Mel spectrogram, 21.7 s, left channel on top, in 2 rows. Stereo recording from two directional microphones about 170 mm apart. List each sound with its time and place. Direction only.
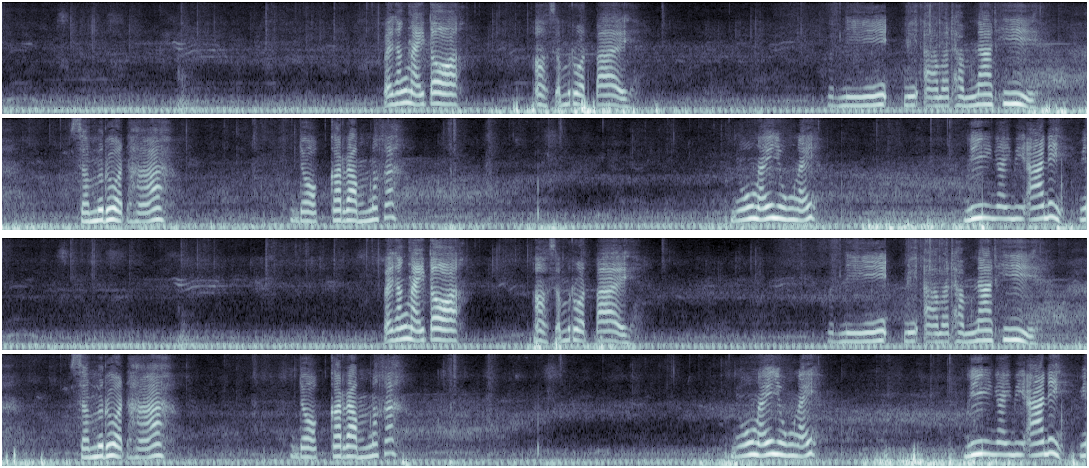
1.7 s vehicle: 35° left (ahead or behind)
3.8 s speech: 10° right (ahead or behind)
8.3 s speech: centre (ahead or behind)
10.6 s a sound: centre (ahead or behind)
11.6 s speech: 5° left (ahead or behind)
13.7 s speech: centre (ahead or behind)
18.2 s speech: centre (ahead or behind)
20.2 s a child's voice: centre (ahead or behind)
